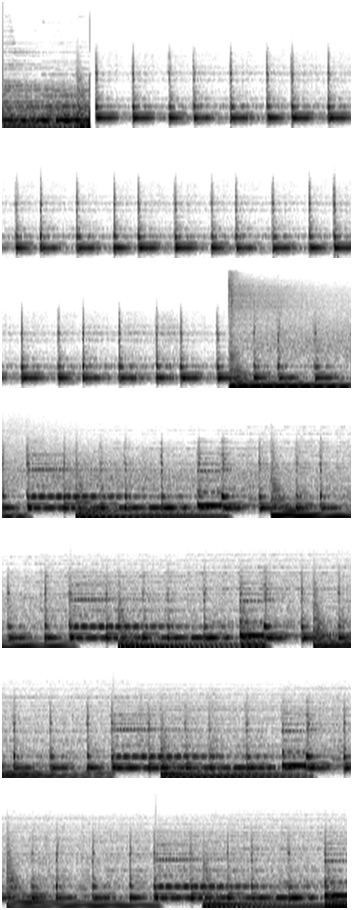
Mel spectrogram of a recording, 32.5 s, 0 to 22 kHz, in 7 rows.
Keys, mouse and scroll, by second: 1.8-2.2 alt+scroll down 2, 2.8 alt+scroll down 1, 5.0 F9, 5.5 alt+scroll up 1, 5.9 space, 6.0 click, 6.3 space, 6.7 click, 7.9-14.7 drag, 15.3 alt+scroll up 1, 15.8 space, 15.9-17.8 drag, 17.8 space, 18.5 scroll down 2, 20.7 click, 21.4 alt+scroll down 1, 22.5-23.4 scroll up 1, 23.9 F9, 24.8-27.9 drag, 29.4 F9, 30.5-32.5 drag.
